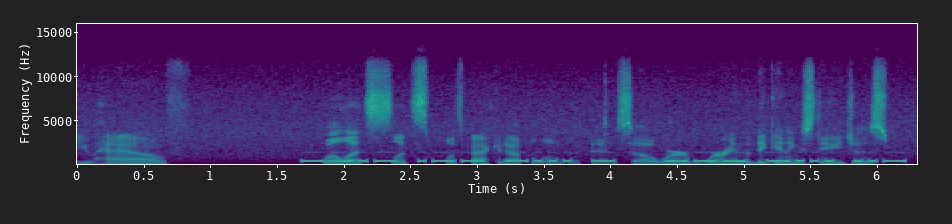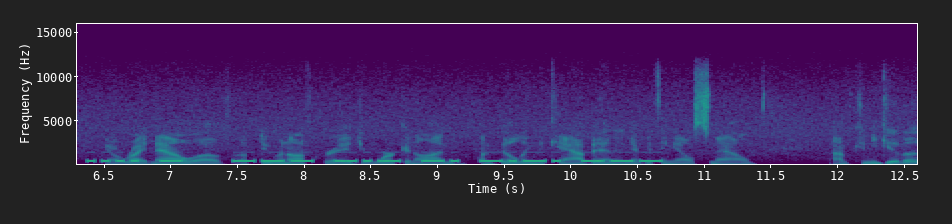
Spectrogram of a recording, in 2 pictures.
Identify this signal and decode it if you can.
Morse code (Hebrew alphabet), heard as a keyed tone, machine-sent, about 22 wpm, 490 Hz, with speech in English. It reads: קצבת הבטחת הכנסה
